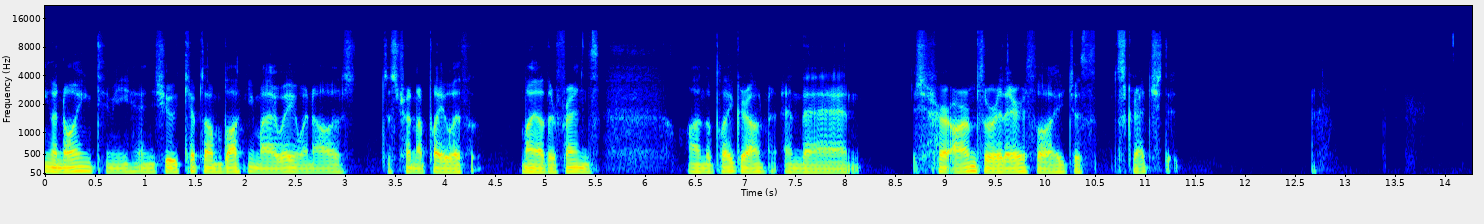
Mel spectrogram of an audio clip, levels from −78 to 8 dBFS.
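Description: Speech recording, no technical faults heard.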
